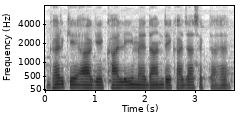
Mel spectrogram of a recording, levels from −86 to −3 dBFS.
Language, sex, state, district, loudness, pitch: Hindi, male, Arunachal Pradesh, Lower Dibang Valley, -19 LUFS, 100 Hz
